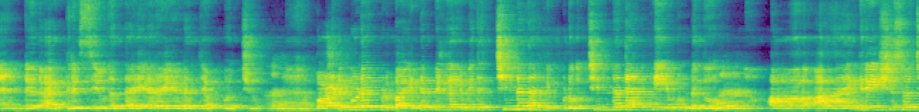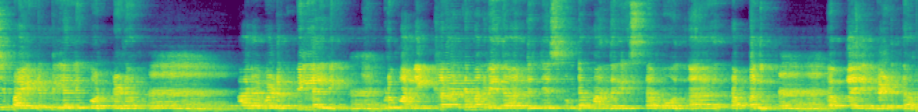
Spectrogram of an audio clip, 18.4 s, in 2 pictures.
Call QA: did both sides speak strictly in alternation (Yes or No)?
Yes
